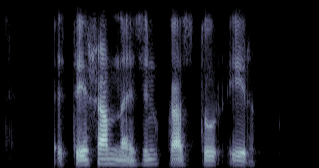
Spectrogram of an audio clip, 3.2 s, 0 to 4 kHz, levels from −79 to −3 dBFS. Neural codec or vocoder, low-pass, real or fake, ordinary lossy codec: none; 3.6 kHz; real; Opus, 16 kbps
